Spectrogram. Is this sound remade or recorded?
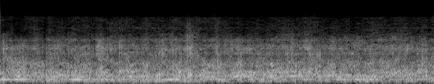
remade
